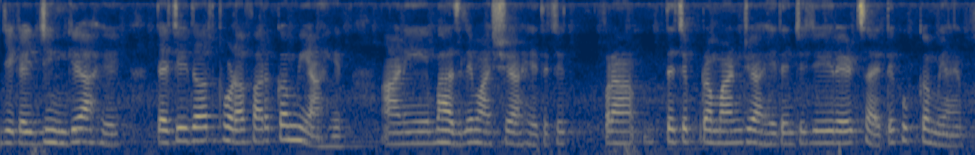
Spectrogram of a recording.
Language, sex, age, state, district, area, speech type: Marathi, female, 45-60, Maharashtra, Akola, urban, spontaneous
